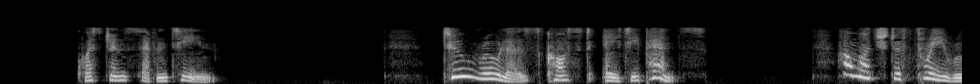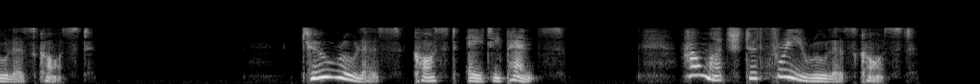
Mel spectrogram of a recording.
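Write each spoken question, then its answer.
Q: How much do 3 rulers cost?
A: £1.20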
